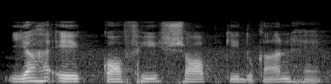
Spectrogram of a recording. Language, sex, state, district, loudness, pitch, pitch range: Hindi, male, Uttar Pradesh, Lucknow, -20 LUFS, 125 Hz, 120-135 Hz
